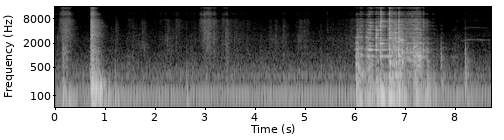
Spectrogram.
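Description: A frying pan is handled in a home kitchen during preparation of chicken-breast kebab rolls: one sharp clank near the start, quiet, then a busier burst of scraping and clattering that lasts a second or so.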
